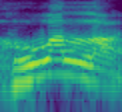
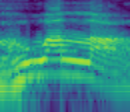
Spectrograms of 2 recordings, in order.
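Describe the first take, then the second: Both takes have the same delivery.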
